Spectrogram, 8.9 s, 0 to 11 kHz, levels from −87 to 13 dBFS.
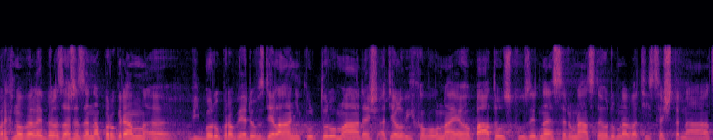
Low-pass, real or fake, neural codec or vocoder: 7.2 kHz; real; none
